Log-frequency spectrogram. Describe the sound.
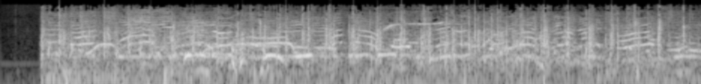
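Crowd applauding and cheering freed prisoners as they leave a temporary detention facility, a sudden loud burst of dense clapping with shouts and excited voices that keeps going strongly throughout.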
